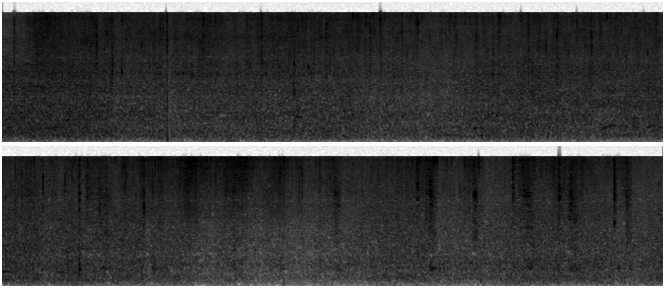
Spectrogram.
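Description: Sliced onions and green chillies sizzling loudly in hot oil in a wok, the sizzle starting as they are tipped in. In the second half, sharp clicks and scrapes come over it as a metal spatula stirs them.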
